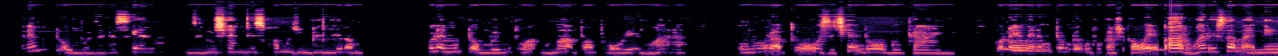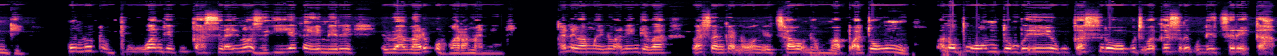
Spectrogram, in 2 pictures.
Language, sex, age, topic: Ndau, female, 36-49, health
